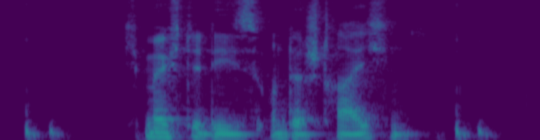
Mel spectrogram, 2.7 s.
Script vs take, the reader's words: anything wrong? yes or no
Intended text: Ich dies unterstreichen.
yes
